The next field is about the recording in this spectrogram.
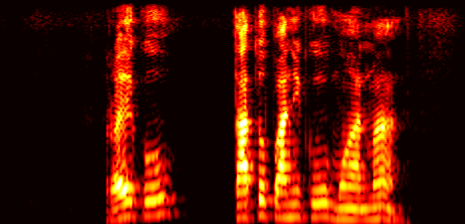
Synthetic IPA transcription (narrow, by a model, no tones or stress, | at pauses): rʌeko | t̪at̪opanikomoanma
